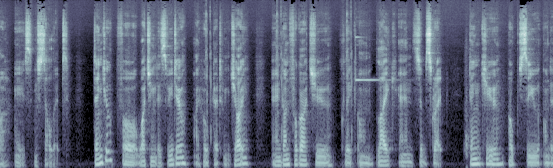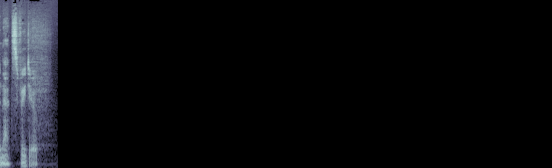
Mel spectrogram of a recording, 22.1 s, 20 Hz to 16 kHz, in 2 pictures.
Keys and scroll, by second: 0.9 typing.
